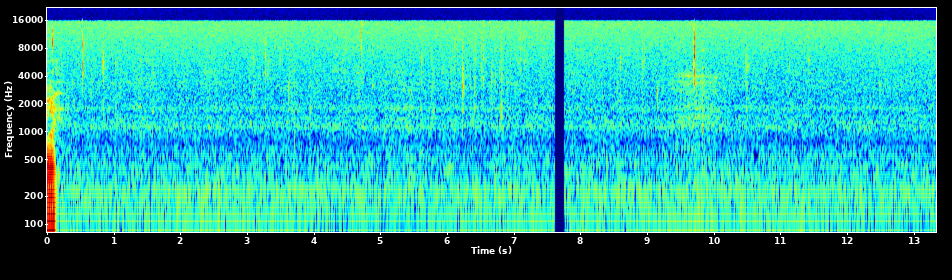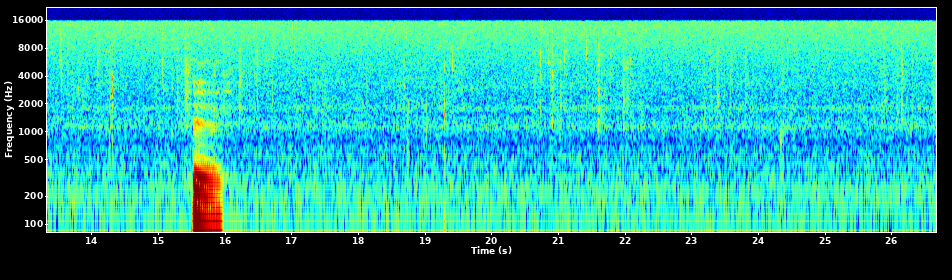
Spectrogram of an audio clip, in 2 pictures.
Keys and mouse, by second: 1.3 ctrl+s, 6.3 KP_3, 6.6 KP_1, 15.2 KP_1, 15.7 KP_0, 16.1 KP_Decimal, 17.3 KP_3, 23.1 g, 23.3 f, 24.1 f, 24.7-26.5 drag, 25.9 ctrl+z.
